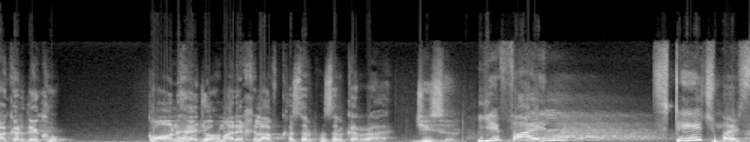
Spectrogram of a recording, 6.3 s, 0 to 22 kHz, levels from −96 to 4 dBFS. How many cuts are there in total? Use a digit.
1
